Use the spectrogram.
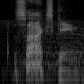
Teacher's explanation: a nice token of the fronted ah again in Sox. Sox game.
